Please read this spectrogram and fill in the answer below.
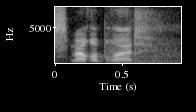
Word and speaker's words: smørrebrød: Like, the only Danish word I can pronounce is smørrebrød. But... Smørrebrød?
